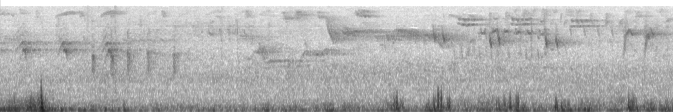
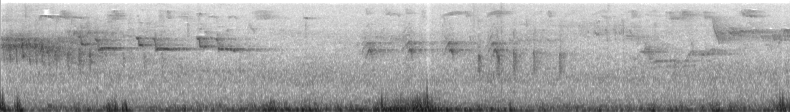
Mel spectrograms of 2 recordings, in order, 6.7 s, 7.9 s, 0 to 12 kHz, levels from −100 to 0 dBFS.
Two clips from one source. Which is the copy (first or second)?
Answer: first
